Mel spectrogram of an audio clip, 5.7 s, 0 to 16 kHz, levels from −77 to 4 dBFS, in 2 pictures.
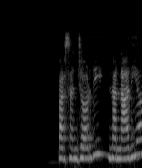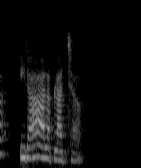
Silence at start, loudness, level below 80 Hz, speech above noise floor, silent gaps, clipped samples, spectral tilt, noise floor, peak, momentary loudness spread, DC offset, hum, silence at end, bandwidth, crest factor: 1.2 s; -34 LUFS; -78 dBFS; over 56 dB; none; under 0.1%; -2.5 dB/octave; under -90 dBFS; -18 dBFS; 14 LU; under 0.1%; none; 1.2 s; 8 kHz; 18 dB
